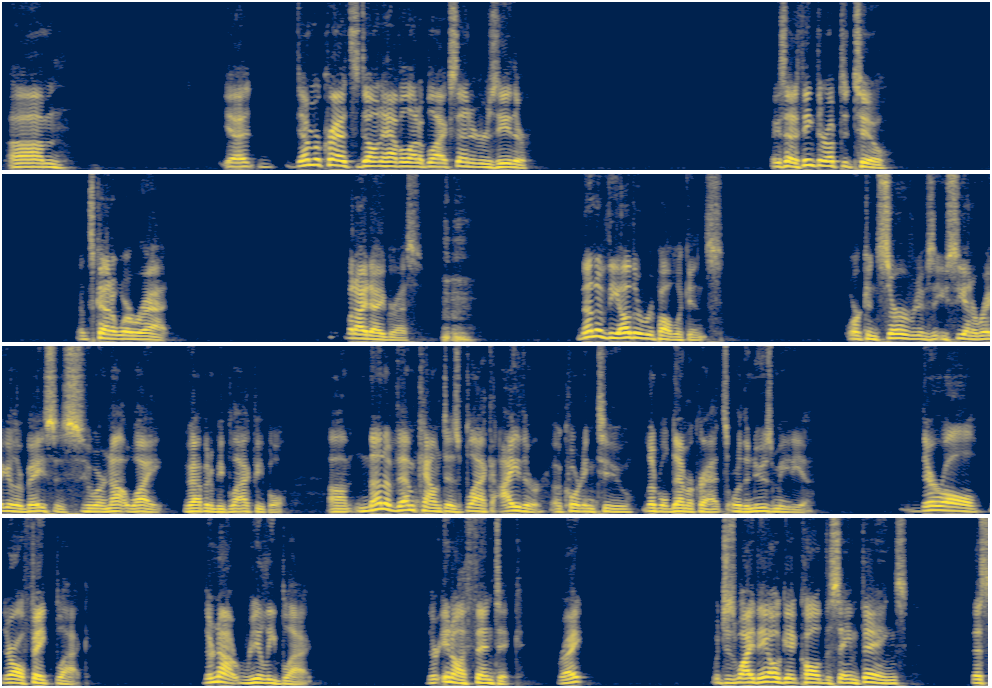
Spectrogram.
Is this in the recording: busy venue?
no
